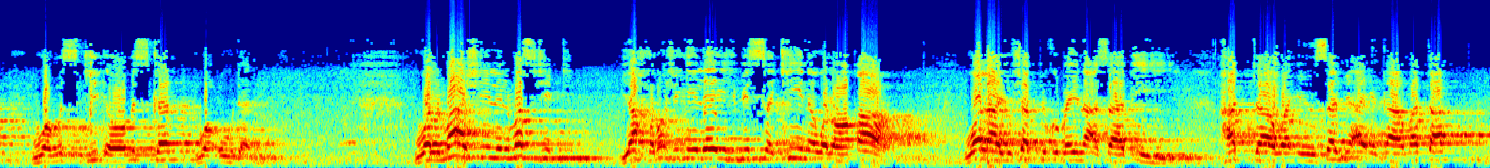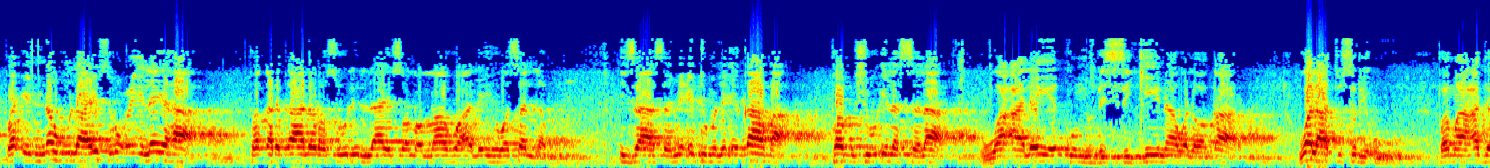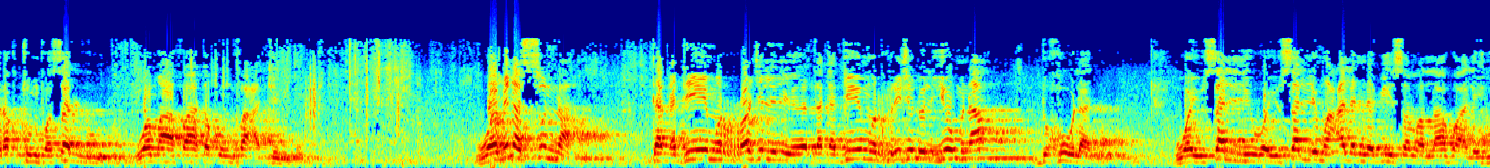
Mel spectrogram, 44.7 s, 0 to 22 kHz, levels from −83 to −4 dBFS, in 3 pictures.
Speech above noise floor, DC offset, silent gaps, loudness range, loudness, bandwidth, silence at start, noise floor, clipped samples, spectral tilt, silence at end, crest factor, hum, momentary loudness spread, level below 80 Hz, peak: 20 dB; under 0.1%; none; 3 LU; -10 LUFS; 9 kHz; 0 s; -29 dBFS; 0.4%; -4.5 dB/octave; 0 s; 10 dB; none; 12 LU; -44 dBFS; 0 dBFS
